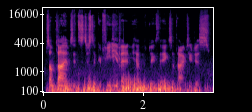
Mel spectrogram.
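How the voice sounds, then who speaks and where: A man's voice: fairly low pitch, level tone, fast. A young man from Northern Virginia, a street artist, talking casually and candidly in an interview, rambling a little, swearing freely and acting out what other people said. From Northern Virginia, USA. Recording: noisy background ambience.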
